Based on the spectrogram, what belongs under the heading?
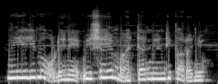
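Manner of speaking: usual speaking voice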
